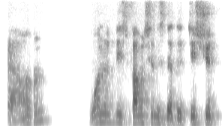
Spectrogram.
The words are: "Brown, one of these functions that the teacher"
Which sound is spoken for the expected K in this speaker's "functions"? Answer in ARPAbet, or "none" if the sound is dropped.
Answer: K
